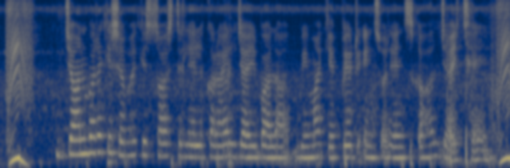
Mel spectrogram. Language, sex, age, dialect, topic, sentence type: Maithili, female, 25-30, Bajjika, banking, statement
